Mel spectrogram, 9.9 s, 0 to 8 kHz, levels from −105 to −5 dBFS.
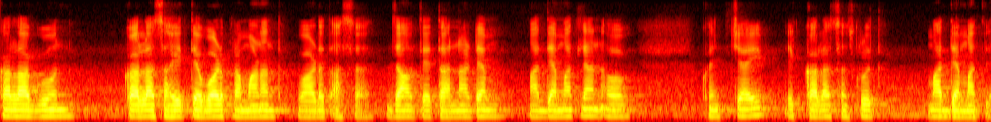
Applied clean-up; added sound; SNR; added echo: none; none; none; none.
